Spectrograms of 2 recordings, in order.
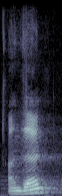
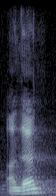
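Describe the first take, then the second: No difference in how they are said.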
